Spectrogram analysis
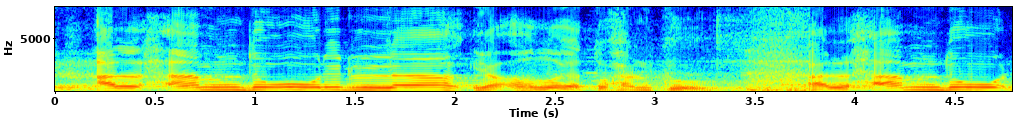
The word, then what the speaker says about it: Alhamdulillah: Bagaimana bacanya? Ditahan mimnya. Alhamdulillah.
